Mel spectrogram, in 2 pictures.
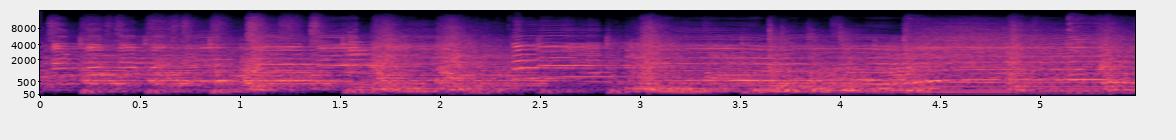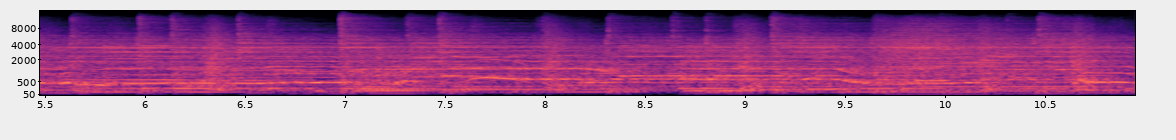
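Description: Live band playing an instrumental passage: saxophone and electric guitars over bass and drums, with bending lead notes in the second half.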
